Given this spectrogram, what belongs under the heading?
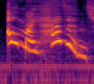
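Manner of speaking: high, loud, slow gasp of alarm; shocked cry. Acted. Mother seeing stripes, loud high shocked cry. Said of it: "she cried".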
